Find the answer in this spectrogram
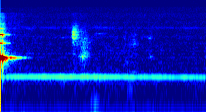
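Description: A short electronic beep of two notes, the second lower, right at the start, then a faint steady tone hanging on underneath.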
